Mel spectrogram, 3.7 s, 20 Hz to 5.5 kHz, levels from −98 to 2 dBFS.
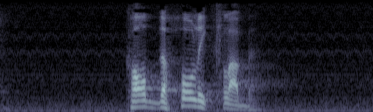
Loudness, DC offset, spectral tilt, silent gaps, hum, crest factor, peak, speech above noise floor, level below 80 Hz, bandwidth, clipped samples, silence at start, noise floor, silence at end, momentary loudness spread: -36 LUFS; under 0.1%; -4.5 dB/octave; none; none; 22 dB; -18 dBFS; 32 dB; -68 dBFS; 5.4 kHz; under 0.1%; 1.3 s; -67 dBFS; 1.15 s; 12 LU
